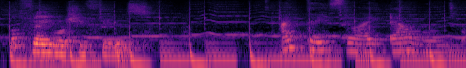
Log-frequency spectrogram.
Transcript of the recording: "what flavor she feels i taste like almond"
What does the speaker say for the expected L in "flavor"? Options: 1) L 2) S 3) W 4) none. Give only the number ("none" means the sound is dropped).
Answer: 4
